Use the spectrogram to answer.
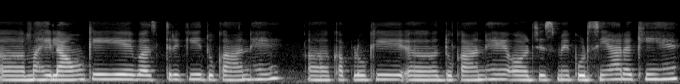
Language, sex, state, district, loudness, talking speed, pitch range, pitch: Hindi, female, Madhya Pradesh, Bhopal, -14 LUFS, 160 wpm, 210-230 Hz, 215 Hz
